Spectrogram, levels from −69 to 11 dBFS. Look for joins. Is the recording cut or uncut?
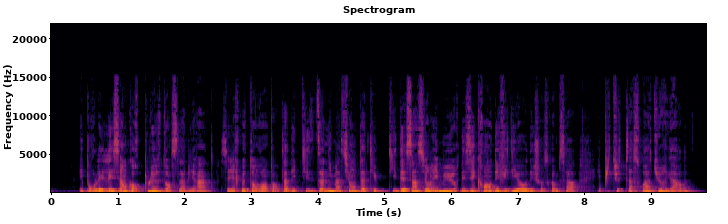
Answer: cut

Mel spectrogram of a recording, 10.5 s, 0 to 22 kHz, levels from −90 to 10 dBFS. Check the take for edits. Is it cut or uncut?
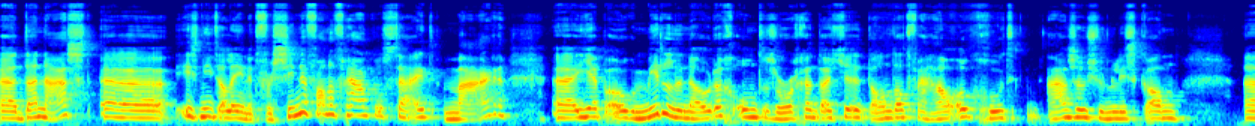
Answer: cut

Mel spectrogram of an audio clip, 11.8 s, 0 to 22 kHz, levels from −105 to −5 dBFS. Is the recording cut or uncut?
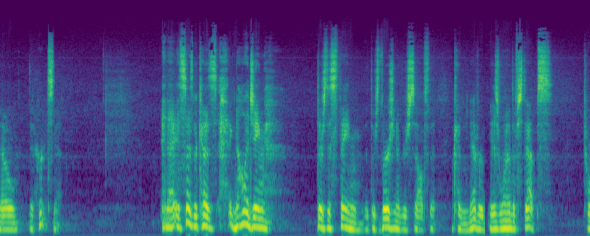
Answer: cut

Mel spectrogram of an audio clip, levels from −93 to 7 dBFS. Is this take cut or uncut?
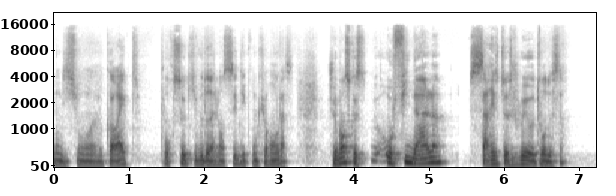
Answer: cut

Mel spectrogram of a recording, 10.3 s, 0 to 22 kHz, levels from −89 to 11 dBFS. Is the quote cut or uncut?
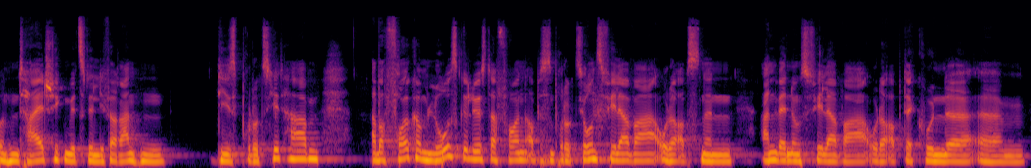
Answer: uncut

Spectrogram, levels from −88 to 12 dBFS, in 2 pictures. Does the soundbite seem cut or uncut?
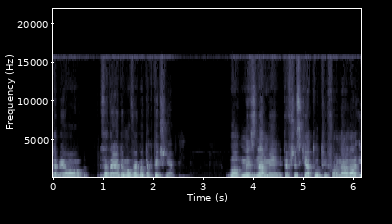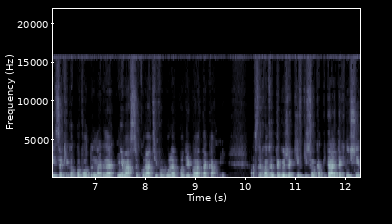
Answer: uncut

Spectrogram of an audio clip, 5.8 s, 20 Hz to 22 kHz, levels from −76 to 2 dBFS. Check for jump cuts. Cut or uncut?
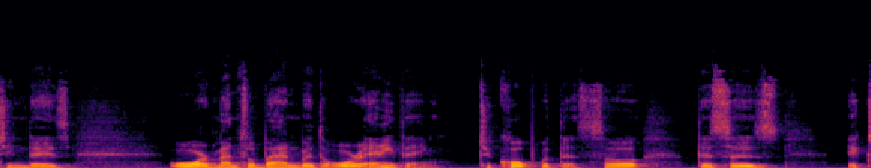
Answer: uncut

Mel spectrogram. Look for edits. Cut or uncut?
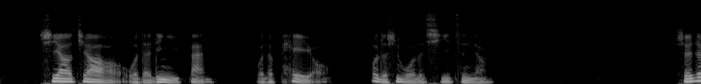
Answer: uncut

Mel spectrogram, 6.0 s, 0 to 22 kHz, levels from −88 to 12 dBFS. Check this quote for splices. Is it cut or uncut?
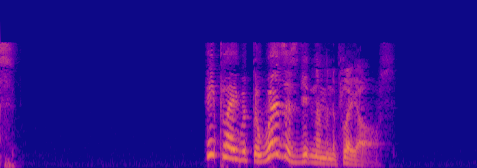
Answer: uncut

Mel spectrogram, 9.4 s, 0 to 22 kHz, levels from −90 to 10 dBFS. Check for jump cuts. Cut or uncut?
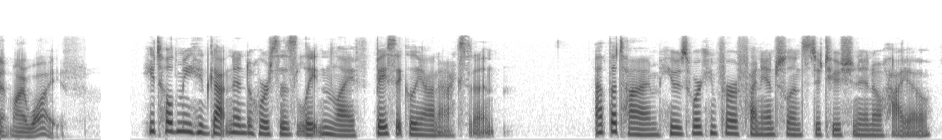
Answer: uncut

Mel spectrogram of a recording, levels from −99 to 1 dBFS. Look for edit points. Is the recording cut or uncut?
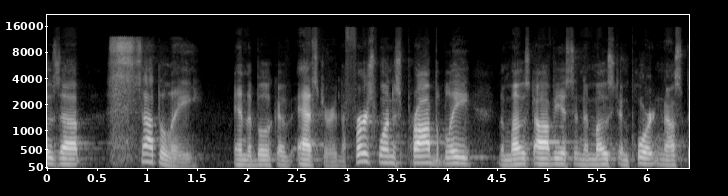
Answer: uncut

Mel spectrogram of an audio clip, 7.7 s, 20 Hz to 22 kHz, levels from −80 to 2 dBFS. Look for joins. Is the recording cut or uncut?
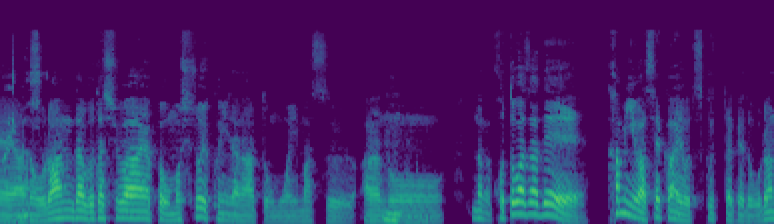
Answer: cut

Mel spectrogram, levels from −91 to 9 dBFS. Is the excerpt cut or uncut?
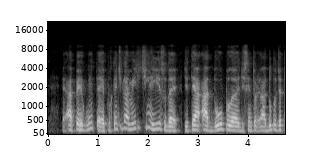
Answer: cut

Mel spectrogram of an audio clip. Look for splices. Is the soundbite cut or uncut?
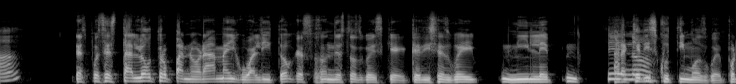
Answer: uncut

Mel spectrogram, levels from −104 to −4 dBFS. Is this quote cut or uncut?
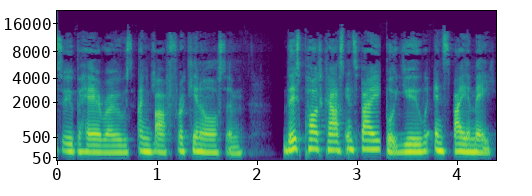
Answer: cut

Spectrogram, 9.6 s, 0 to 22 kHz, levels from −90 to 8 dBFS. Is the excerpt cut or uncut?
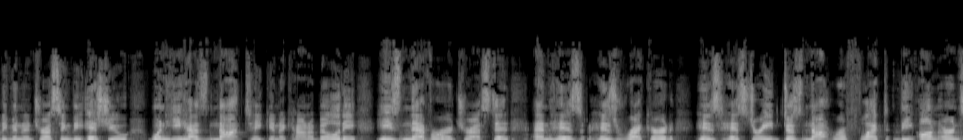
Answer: cut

